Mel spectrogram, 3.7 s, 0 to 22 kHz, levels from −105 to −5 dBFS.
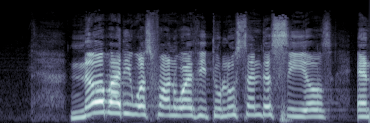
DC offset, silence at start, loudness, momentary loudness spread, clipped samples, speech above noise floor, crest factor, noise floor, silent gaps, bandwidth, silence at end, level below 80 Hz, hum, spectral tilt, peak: under 0.1%; 0.7 s; -23 LUFS; 15 LU; under 0.1%; 38 dB; 18 dB; -62 dBFS; none; 12.5 kHz; 0 s; -78 dBFS; none; -3.5 dB/octave; -6 dBFS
